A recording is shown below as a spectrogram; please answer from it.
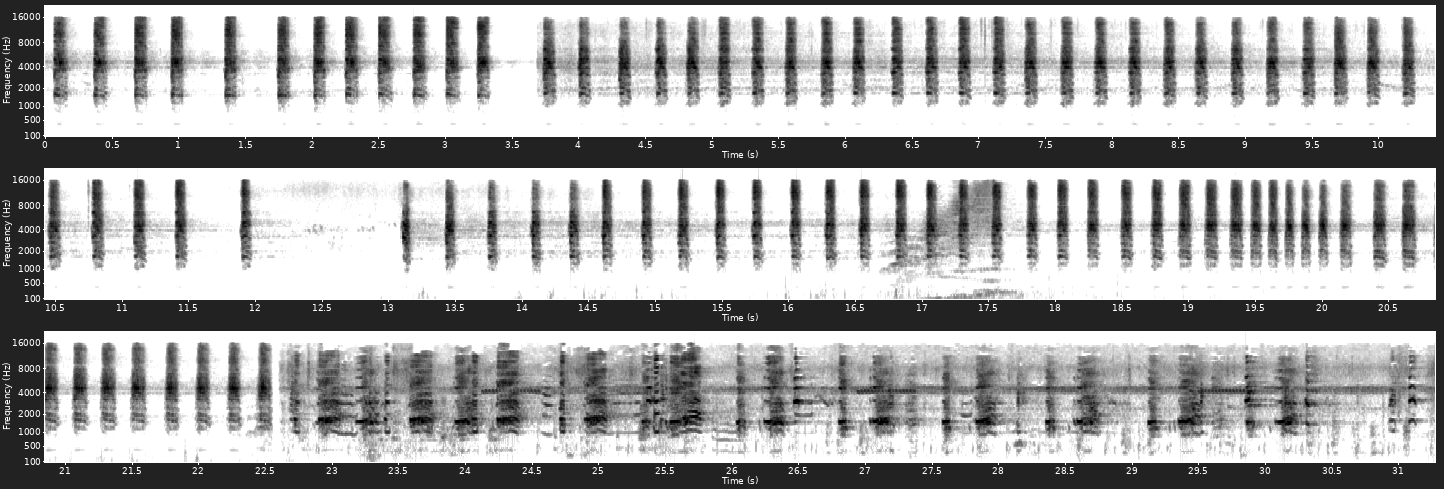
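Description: Helmeted guinea fowl calling: long runs of short, sharp calls repeated evenly about four times a second, with a brief break about twelve seconds in and the calls quickening later. Near the end the calling turns louder and busier, with more than one call overlapping.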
